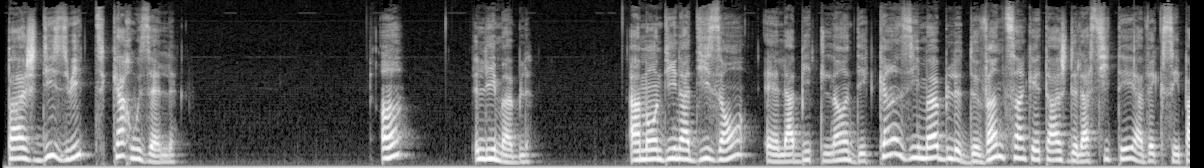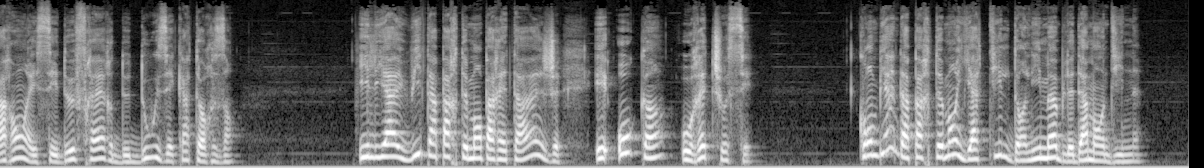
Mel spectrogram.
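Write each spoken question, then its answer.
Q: Combien d'appartements y a-t-il dans l'immeuble d'Amandine?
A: 200 appartements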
